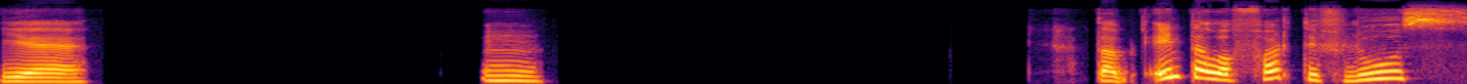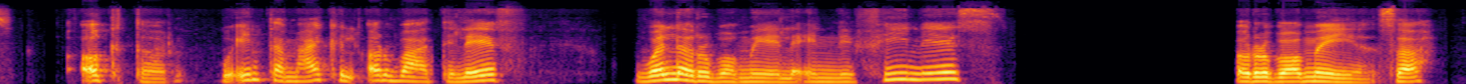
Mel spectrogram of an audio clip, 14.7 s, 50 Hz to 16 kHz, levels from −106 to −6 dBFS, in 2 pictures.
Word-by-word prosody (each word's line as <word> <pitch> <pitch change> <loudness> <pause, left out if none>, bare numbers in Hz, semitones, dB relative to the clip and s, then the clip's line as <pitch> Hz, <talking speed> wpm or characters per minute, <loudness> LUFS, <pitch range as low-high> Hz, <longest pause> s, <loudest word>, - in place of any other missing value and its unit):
ياه! 180 -2 +1 1.9
امم. 215 -2 -3 2.7
طب - - +1
أنت 380 -5 +4
وفّرت 290 0 +4
فلوس 280 +9 0 0.3
أكتر 155 -3 -3 0.2
وأنت 240 -1 -3
معاك 215 +4 -4
ال4000 195 +1 -1 0.6
والّا 230 +5 +5
400؟ 170 -4 -1
لأن 165 +1 -5
في 255 +11 -3
ناس 270 +2 -1 1.2
ال400 175 -4 +3
صح؟ 180 +2 0
195 Hz, 70 wpm, -16 LUFS, 175-245 Hz, 2.7 s, والّا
